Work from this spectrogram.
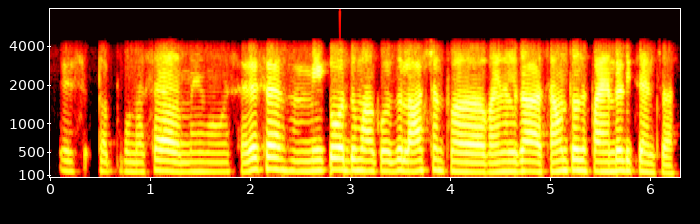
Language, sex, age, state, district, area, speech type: Telugu, male, 45-60, Andhra Pradesh, Chittoor, urban, conversation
